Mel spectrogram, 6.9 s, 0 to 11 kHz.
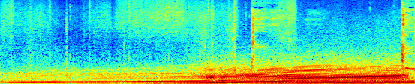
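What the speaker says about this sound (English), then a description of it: "we want to go ahead and start with a hard acceleration" A 2025 Mercedes G580 G-Class electric SUV under hard acceleration gives a steady, rising motor whine and low rumble that swells louder over several seconds, with tonal sweeps climbing as speed builds and no talking.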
